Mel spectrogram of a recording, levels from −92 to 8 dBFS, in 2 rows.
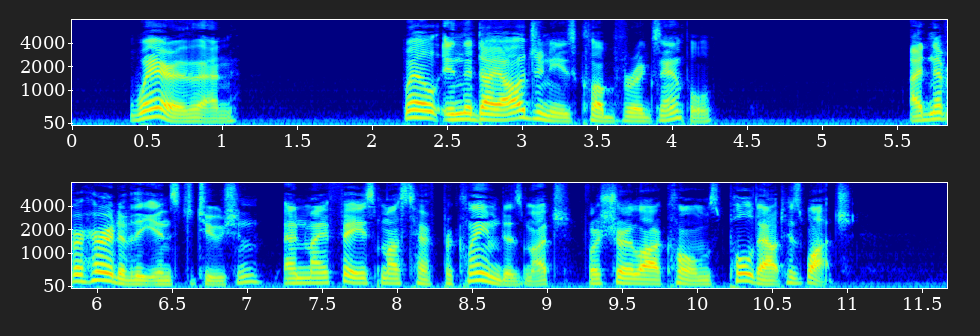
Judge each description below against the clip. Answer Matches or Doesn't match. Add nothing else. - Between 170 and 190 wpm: Doesn't match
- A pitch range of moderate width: Doesn't match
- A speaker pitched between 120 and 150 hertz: Matches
